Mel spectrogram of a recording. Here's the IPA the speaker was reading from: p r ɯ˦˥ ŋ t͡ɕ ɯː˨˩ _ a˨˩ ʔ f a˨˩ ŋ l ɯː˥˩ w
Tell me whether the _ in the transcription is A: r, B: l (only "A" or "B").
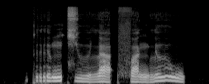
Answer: B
